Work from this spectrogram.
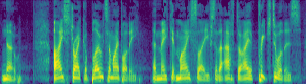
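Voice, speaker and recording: Hoarse man, croaky, reading scripture aloud, measured delivery, long hall reverb. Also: on the low side. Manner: casual intro, then measured rhetorical reading. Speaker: church leader reading scripture. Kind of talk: scripture reading at a church service.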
